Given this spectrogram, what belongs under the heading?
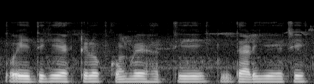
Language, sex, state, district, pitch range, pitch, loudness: Bengali, male, West Bengal, Cooch Behar, 130-135 Hz, 130 Hz, -15 LUFS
